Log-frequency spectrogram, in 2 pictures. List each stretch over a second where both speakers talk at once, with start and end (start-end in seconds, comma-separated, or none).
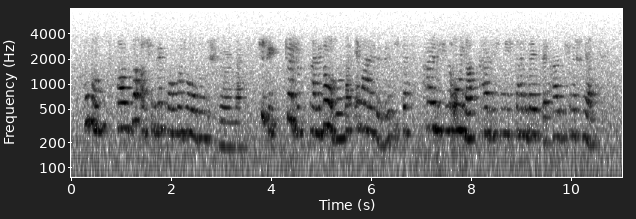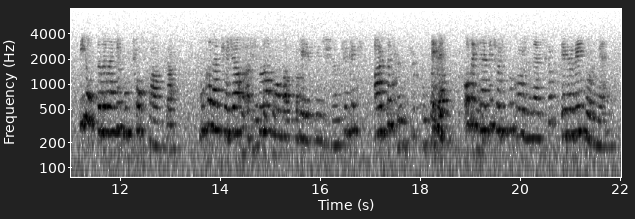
14.4-15.6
